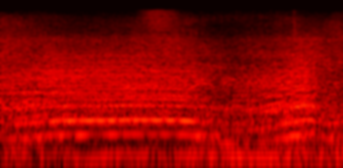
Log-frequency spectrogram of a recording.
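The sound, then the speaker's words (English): Steady car engine drone on the road, a low hum with sustained tones, holding an even, fairly loud level throughout without any voices. “It looks like it's some kind of Falcon or something. Oh, look at that car on the left, kiddos.”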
